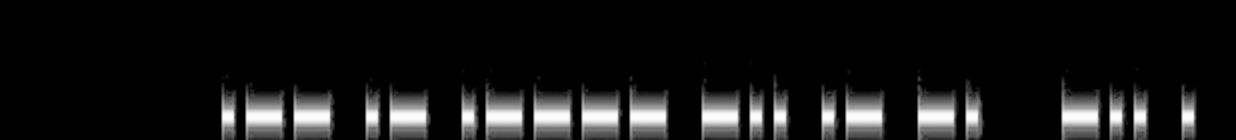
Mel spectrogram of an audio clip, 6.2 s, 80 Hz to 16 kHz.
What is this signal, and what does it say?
Morse code, heard as a keyed tone, about 20 wpm, 700 Hz. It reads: WA1DAN DE
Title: USA Callsign DE Callsign 20wpm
